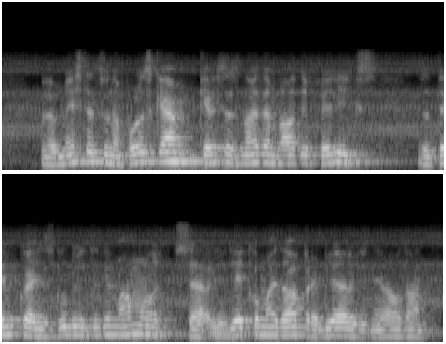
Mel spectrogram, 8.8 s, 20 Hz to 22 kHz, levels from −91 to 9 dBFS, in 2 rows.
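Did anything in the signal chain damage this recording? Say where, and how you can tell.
Yes. A steady chirping warble sits behind the speech for the whole clip, about 20 dB down, flipping between pitches near 1 and 2 kHz. That is timecode bleed in the analogue wiring: linear timecode, apparently running at 23.976 frames per second, leaking from an adjacent cable or track.

The speech is rough and raspy throughout, with plainly audible coding damage and a hissy, noise-like band from 6.4 to 7 kHz. That points to the AMR wideband (HD Voice) codec at one of its lowest modes, fitting 8.85 kbit/s, where the pulse-driven vocal model cannot capture the voice cleanly.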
